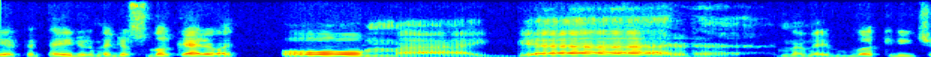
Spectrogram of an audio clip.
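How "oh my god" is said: slow, stunned "Oh my God"; drawn out in disbelief; awed gasp. Retold or imitated. Couple staring at their newborn lamb, awestruck.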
